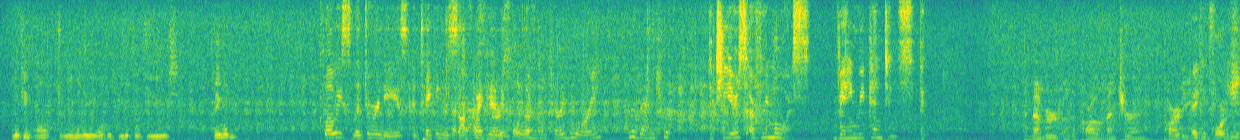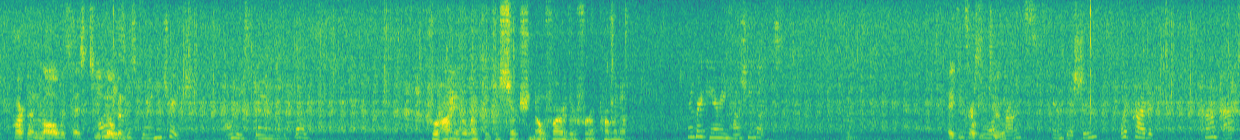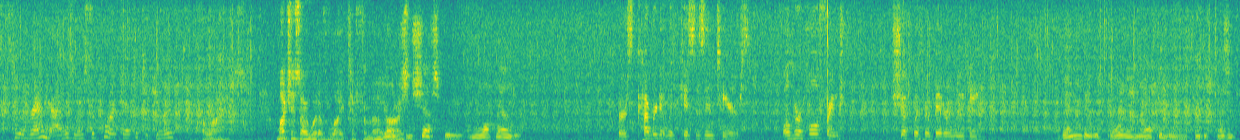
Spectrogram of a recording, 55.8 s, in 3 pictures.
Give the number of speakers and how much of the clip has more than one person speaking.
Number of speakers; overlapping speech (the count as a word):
eight, about 7%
